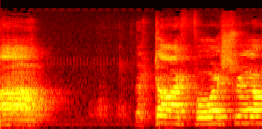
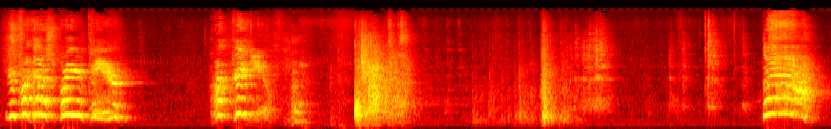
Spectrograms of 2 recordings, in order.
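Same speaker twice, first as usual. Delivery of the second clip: high squeaky toy voice; faster than usual. Pretend. Toy character scolds, then screams.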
